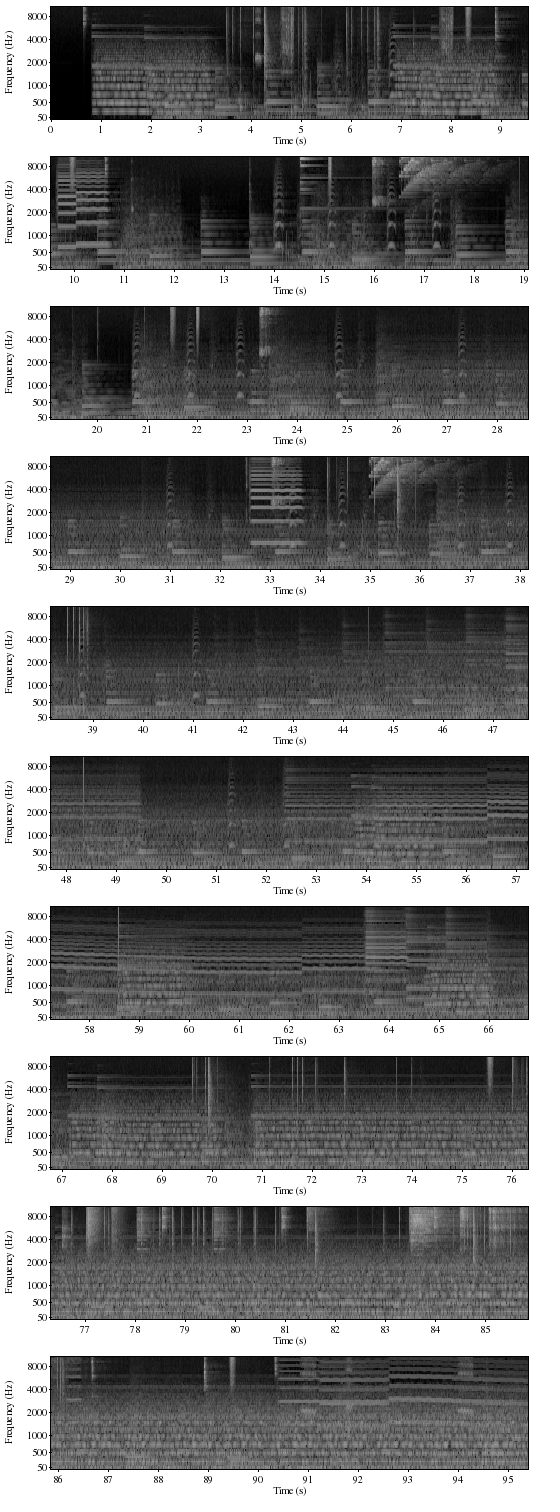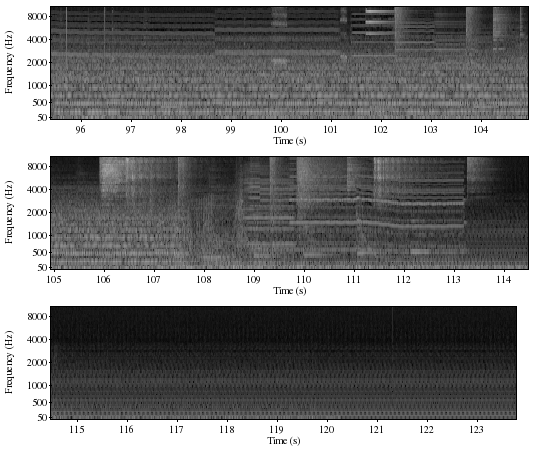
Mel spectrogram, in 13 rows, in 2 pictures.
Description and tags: Paranoia Landing 2
This was originally a project for a class were I used a MIDI controller to input controller messages into a Korg NSR5 synthesizer. This is what I came up with it's all done with sliders and knobs. Enjoy!
Slightly different than the first one.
